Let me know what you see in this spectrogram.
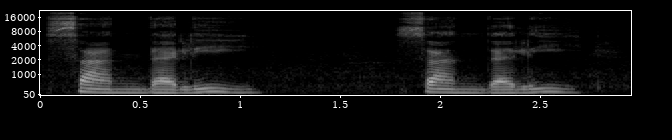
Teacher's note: اگرچہ عربی میں ہم صاد کو الگ مخرج سے ادا کرتے ہیں لیکن فارسی میں بالکل اردو کی طرح ہے. جیسے سین کی طرح ہی اردو میں صاد ادا ہوتا ہے, فارسی میں بھی سین کی طرح ہی ادا کریں گے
